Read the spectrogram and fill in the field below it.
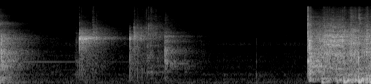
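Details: Freshly built electric-start Tillotson 212 in a mini ATV, with Hot265 cam, billet rod, side exit header, RLV muffler and 22mm Mikuni carb; a few clicks and pulls, catches about three seconds in, settles into a crisp, even single-cylinder run.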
